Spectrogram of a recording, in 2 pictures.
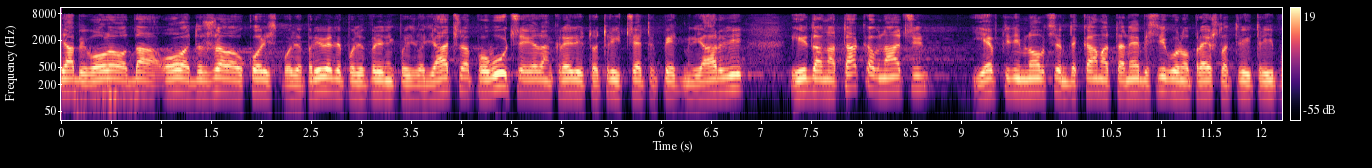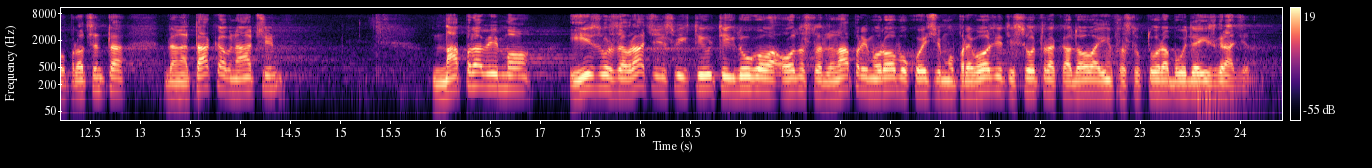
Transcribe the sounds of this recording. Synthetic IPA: jaːbiʋo̞le̞od̪ao̞ʋad̪r̩ʒaʋauko̞ɾist̪̚po̞ʎo̞pɾiʋɾe̞d̪epoʎopɾiʋɾed̪nixpɾoizʋo̞d͡ʑaːt͡ʃapo̞ʋuːt͡ʃeje̞d̪ankɾe̞d̪it̪ot̪ɾiːt͡ʃet̪ɾipeːt̪miliaɾd̪iid̪anat̪akaʋnaːt͡ʃin | je̞ft̪inimno̞ʋt̪se̞md̪e̞kamat̪ane̞bisiɡuɾno̞pɾe̞ʃlat̪ɾiːt̪ɾiːipolpɾo̞t̪se̞nt̪ad̪anat̪akaʋnaːt͡ʃin | napɾaʋimo̞iizʋo̞ɾzaʋɾaːt͡ɕaɲe̞sʋiːxt̪iːɣd̪uɡo̞ʋaʔo̞d̪no̞snod̪anapɾaʋimoɾo̞buko̞jut͡ɕe̞mo̞pɾe̞ʋo̞zit̪isut̪ɾakad̪ao̞ʋainfɾast̪ɾuk̚t̪uːɾabud̪e̞izɡɾaːd͡ʑḛna̰

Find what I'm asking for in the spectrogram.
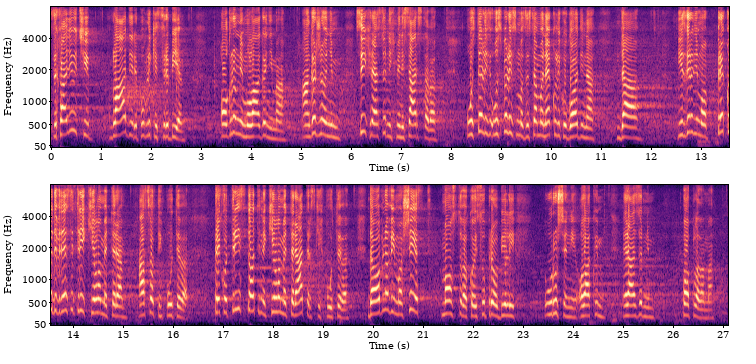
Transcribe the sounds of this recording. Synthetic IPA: zaxʋaʎujut͡ɕi | ʋlˠaːd̪iɾe̞publikesr̩bije̞ | oɡɾo̞mnimulaːɡaɲima | aŋɡaʒoʋaɲem | sʋiːxɾesoɾnixminist̪aɾst̪aʋa | uspe̞lismozasamo̞neko̞liko̞ɡo̞d̪ina | d̪a | izɡɾad̪imopɾe̞ko̞d̪e̞ʋe̞d̪ese̞t̪ːɾiːkilo̞me̞t̪aɾa | asfalˠt̪nixpuːt̪e̞ʋa | pɾe̞ko̞t̪ɾiːst̪o̞t̪inekilo̞me̞t̪aɾaat̪aɾskixpuːt̪e̞ʋa | d̪ao̞bno̞ʋimo̞ʃe̞ːst̪ | mo̞st̪o̞ʋako̞jisuupɾaʋo̞biːli | uɾuʃe̞nio̞ʋakʋimɾazoɾnim | po̞plˠaʋama

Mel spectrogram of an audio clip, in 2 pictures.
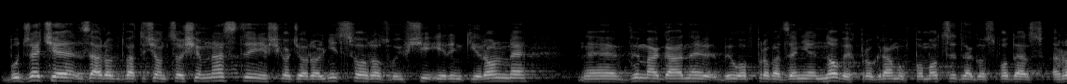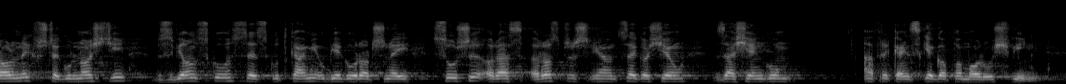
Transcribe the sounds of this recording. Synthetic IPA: vbudʐɛt͡ɕɛzaɾɔɡd̪vat̪ɘɕɔnt̪sɛɔɕɛmnast̪ɘjeɕlʲixɔd͡ʑiɔɾɔlɲit̪st̪fɔɾɔzvujfɕiiɾɘŋkʲiɾɔlnɛ | vɘmaɡanɛbɘwɔfpɾɔvad̪zɛɲɛnɔvɘxpɾɔɡɾamufpɔmɔt̪sɘd̪laɡɔspɔd̪aɾst̪fɾɔlnɘxfʂt͡ʂɛɡulnɔɕt͡ɕi | vzvʲjɔ̃w̃skuz̥ɛskut̪kamʲiubʲjeɡwuɾɔt͡ʂnɛjsuʂɘʔɔ̰ɾasɾɔspʂɛʂɲajɔnt̪sɛɡɔɕɛzaɕɛŋɡu | afɾɘkaj̃skʲɛɡɔpɔmɔɾuɕfʲḭɲ

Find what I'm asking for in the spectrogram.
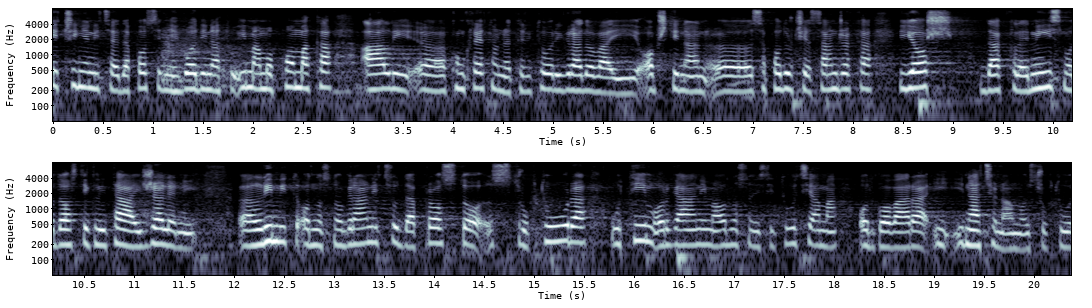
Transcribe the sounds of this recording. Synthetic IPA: t͡ʃiɲe̞nit̪sajed̪apo̞slʎʲe̞d̪ɲixɡo̞d̪inat̪uːimaːmo̞po̞makaaliko̞ŋkɾe̞t̪nonat̪e̞ɾit̪o̞ɾiiɡɾad̪o̞ːʋaio̞̰pʃt̪inasapo̞d̪ɾuːt͡ʃjasand͡ʒaka | jo̞ʃ | d̪akle̞niːsmo̞d̪o̞st̪iɡlit̪aːjʒe̞leni | limit̪o̞d̪no̞snoɡɾanit̪sud̪apɾo̞st̪o̞st̪ɾukt̪uːɾaut̪iːmo̞ɾɡaːnimao̞d̪no̞snoinst̪it̪uːt̪sijama | od̪ɡo̞ʋaːɾaʔinat̪sio̞naːlˠno̞ːjst̪ɾukt̪uːɾi

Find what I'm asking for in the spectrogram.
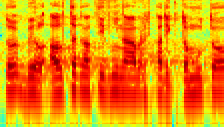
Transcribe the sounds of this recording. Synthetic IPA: t̪obɪlʔalt̪ɛɾnat̪ɪvɲiːnaːvr̩xt̪adɪkt̪omut̪o

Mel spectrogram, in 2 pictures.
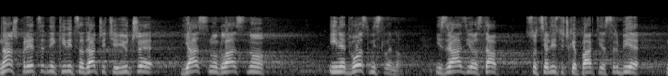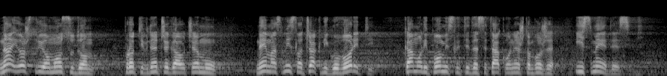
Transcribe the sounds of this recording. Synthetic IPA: naʃpɾe̞ːt̪sjed̪nikiʋit̪sad̪at͡ʃit͡ɕjejut͡ʂe̞jasno̞ɡlˠasno̞ | ine̞d̪ʋo̞smisle̞no̞̰ | izɾaːzio̞st̪aʋso̞t̪sialˠist̪it͡ʃke̞paɾt̪ije̞sr̩bije̞najo̞ʃt̪ɾio̞ːmo̞sud̪o̞ːm | pɾo̞t̪iʋne̞t͡ʃe̞ɡaot͡ʃe̞mu | ne̞ːmasmiːslˠat͡ʃakniɡo̞ʋo̞ɾit̪i | kamo̞lipo̞mislit̪id̪ase̞t̪ako̞ːne̞ʃt̪omo̞ʒe̞ | ismeed̪e̞si̥t̪i̥

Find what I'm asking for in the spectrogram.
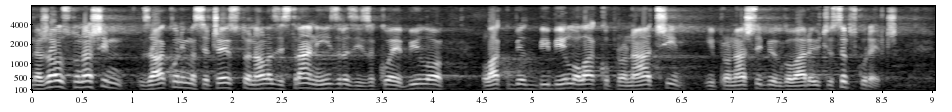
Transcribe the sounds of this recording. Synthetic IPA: naʒalo̞st̪unaʃimzaːko̞nimase̞t͡ʃe̞ːst̪o̞nalaze̞st̪ɾaːniizɾazizako̞jejebiːlˠo̞ | lakbbibiːlo̞lˠako̞pɾo̞naːt͡ɕi | ipɾo̞naːʃlibio̞d̪ɡoʋaːɾajut͡ɕiosr̩pskuɾḛːt͡ʃ

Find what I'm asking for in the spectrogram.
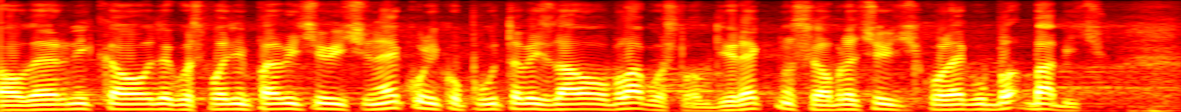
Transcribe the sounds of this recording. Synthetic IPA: aoʋeːɾnikaoːʋd̪eɡospo̞d̪inpaʋit͡ɕe̞ʋit͡ɕjeneko̞liko̞puːt̪aʋe̞zd̪aːʋaoblˠaɡoslˠo̰ʋd̪iɾekt̪noseo̞bɾat͡ɕajut͡ɕi̥ko̞leːɡubabit͡ɕu̥

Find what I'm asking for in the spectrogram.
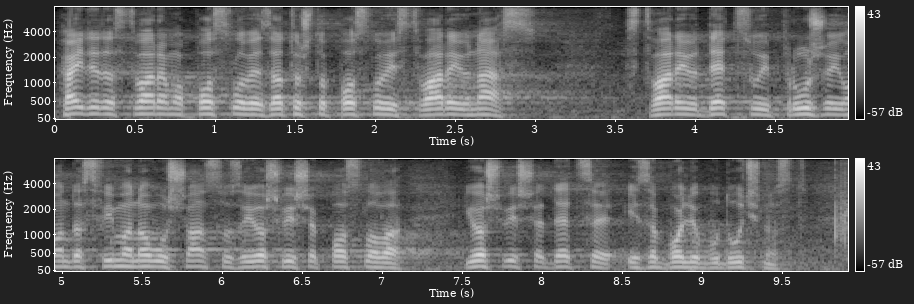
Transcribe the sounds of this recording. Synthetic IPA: xajd̪ed̪ast̪ʋaːɾamo̞po̞slˠo̞ʋe̞zat̪o̞ʃt̪o̞po̞slˠoʋist̪ʋaːɾajunaːsː | t̪ʋaːɾajud̪e̞t̪suipɾuːʒajuo̞nd̪asʋimano̞ʋuʃansuzajo̞ʃʋiʃepo̞slˠoʋa | jo̞ʃʋiʃe̞d̪e̞t̪seizabo̞ʎubud̪uːt͡ɕnost̪

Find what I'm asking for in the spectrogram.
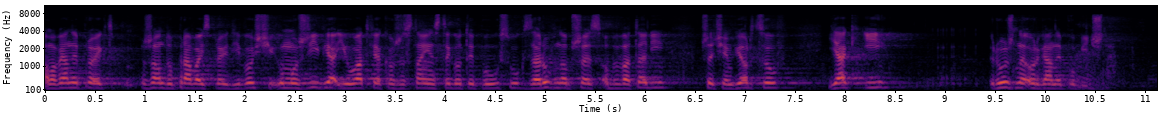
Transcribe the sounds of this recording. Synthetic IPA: ʔɔ̰mavʲjanɘpɾɔjɛk̚t̪ | ʐɔnd̪upɾavaispɾavʲjed̪lʲivɔɕt͡ɕiʔumɔʐlʲivʲjaʔiuwat̪fʲjakɔʐɘst̪aɲɛst̪ɛɡɔt̪ɘpuuswuɡzaɾuvnɔpʂɛzɔ̰bɘvat̪ɛlʲipʂɛt̪ɕɛmbʲjɔɾt̪sufjaki | ɾuʐnɛɔɾɡanɘpublʲit͡ʂnɛ̥

